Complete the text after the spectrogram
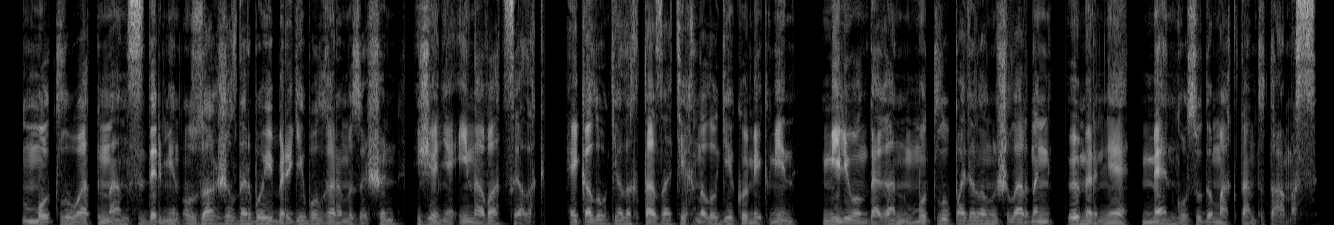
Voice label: Kazakca Erkek, Erkek Ses

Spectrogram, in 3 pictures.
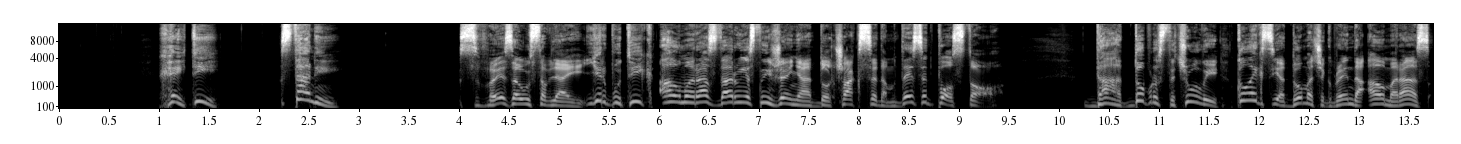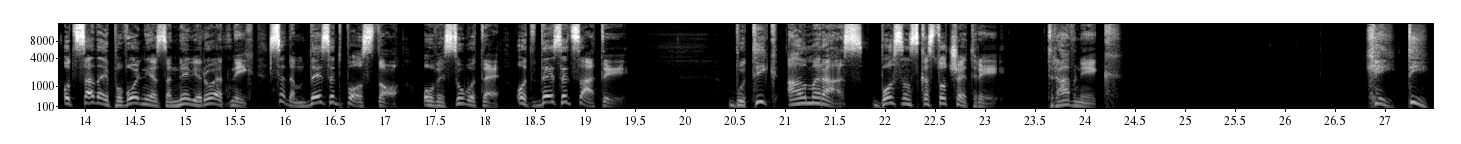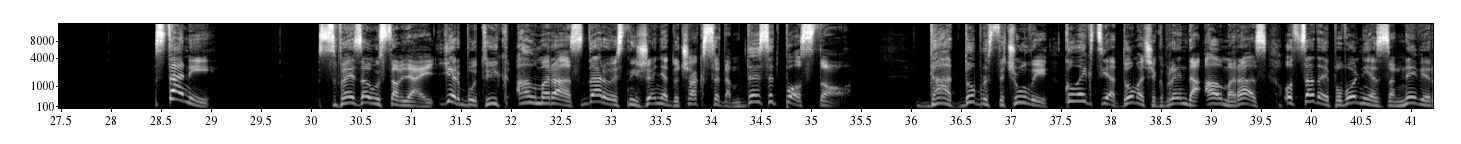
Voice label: Bosnakca Erkek, seslendirme

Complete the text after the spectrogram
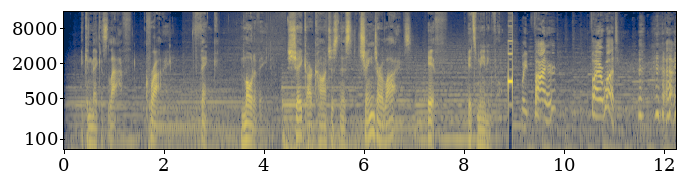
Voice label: Amerikan Ingilizcesi Erkek; Amerikan İngilizcesi Seslendirme

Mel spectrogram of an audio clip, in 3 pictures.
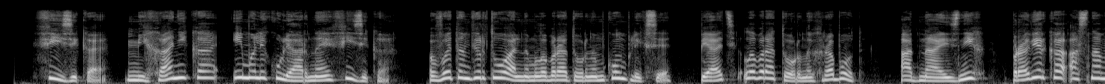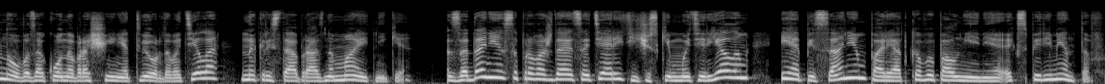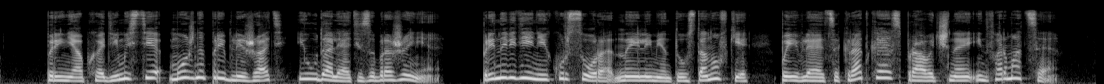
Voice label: Rusca Kadin, Seslendirme, Kadın Ses

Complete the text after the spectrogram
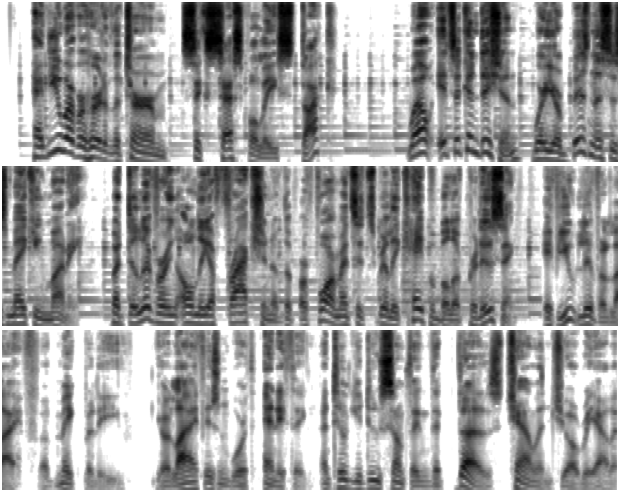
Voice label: Amerikan Ingilizcesi Erkek

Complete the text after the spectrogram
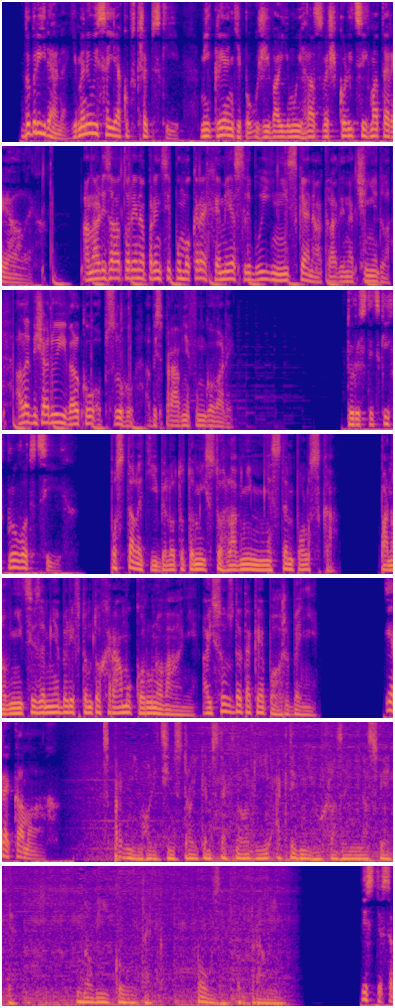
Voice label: Cekce Erkek, Erkek Ses

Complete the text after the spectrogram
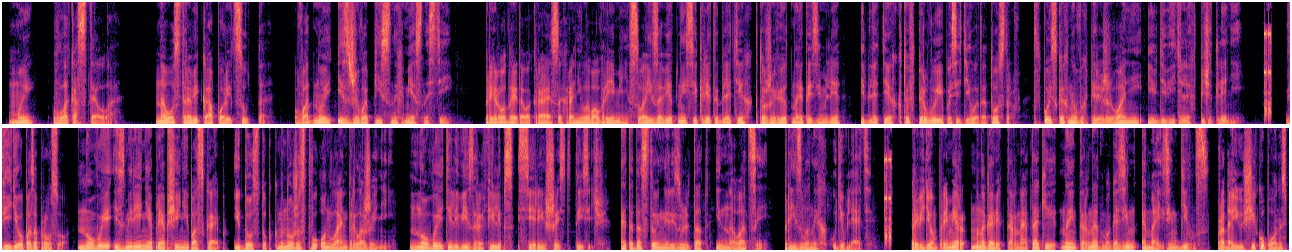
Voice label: Rusca Erkek, seslendirme

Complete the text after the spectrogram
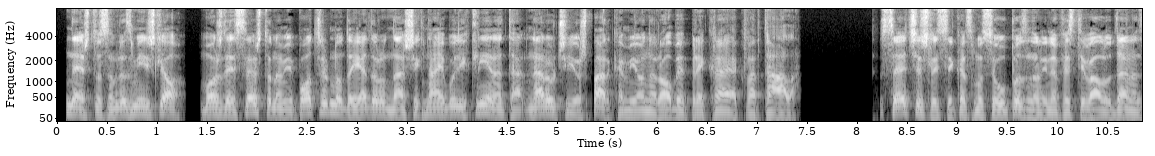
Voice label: Sirpca Erkek, sirpca seslendirme; erkek sesler

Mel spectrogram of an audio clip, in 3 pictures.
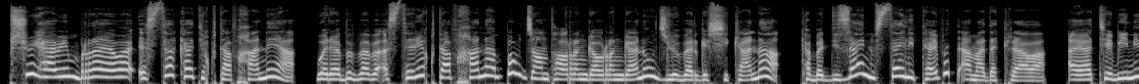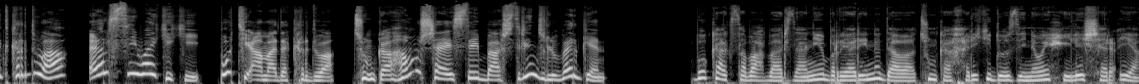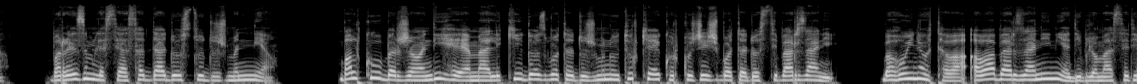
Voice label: Kurtce Kadin Soranice; kurtce seslendirme; kadin sesler

